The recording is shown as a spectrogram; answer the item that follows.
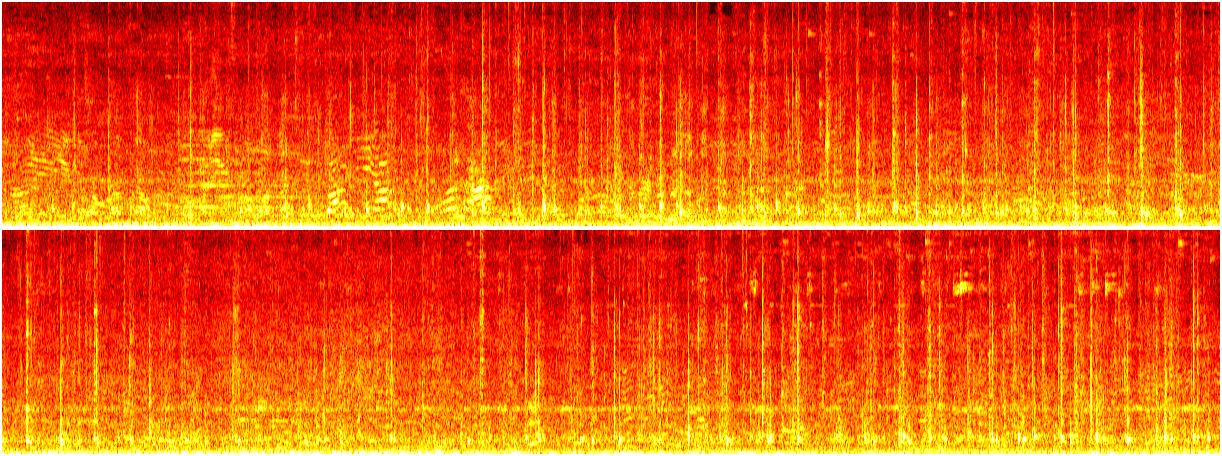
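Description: Horseshoes clip-clopping on the paved street as draught horses pull decorated carts past, a quick irregular run of hoof strikes, over the chatter of a crowd.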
